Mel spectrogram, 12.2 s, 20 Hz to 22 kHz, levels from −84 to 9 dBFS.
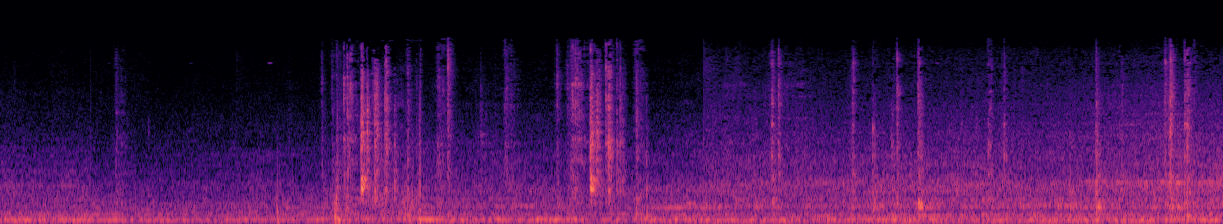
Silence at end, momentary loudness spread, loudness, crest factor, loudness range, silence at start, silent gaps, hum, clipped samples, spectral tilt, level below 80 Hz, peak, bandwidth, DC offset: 0 s; 13 LU; -28 LUFS; 24 dB; 4 LU; 0 s; none; none; under 0.1%; -5 dB/octave; -42 dBFS; -4 dBFS; 11.5 kHz; under 0.1%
